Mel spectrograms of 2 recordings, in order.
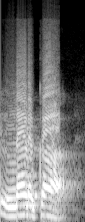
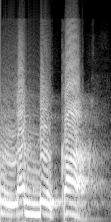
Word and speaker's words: लड़का: आप खुद भी बोल के दे सकते हैं, लड़का, लड़का। और अगर हम इसकी जगह इस ड को इस्तेमाल करते हैं तो लड्डका।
